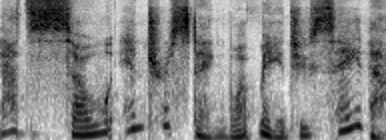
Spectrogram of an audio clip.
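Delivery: smooth, soft, swooping, polished radio-host delivery. Advising parents how to answer a kid, imitating Cara: Cara's perfect radio voice. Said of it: "in like her perfect radio voice".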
